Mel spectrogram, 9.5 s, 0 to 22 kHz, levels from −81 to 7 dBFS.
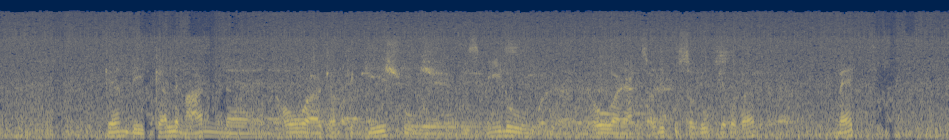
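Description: Running under the whole speech clip are converter idle tones: the delta-sigma converter has no dither, so on quiet input it settles into repeating bit patterns that whistle. Here that's a faint, thin tone somewhere around 4 kHz, sitting about 26 dB below the speech. You catch it most in the gaps between phrases and as a grainy edge under the softer syllables.

Also present the whole way through is a filter restarted on every block. Something in the chain is throwing away its state and starting each block from zero, so every block opens with a tiny click. Those clicks repeat at 200 Hz, which points to blocks of 5 ms, and they fuse into a low buzz that rises and falls with the level of the speech rather than sitting at a constant hum.

From 1.45 to 1.5 s, 1.93 to 2.18 s and 2.43 to 2.47 s the talker dips. This is likely speech suppressed in double talk, with the echo canceller ducking the near end because the far side was talking at the same moment. 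The short ones are shallow, roughly 5 dB. The one near 2 s goes to roughly 10 dB and lasts about a tenth of a second or a bit more, so it sounds like the voice briefly sinking. A last shallow dip of the same kind turns up at 8.9 to 8.94 s.

Between 3.39 and 3.67 s, and again from 6.32 to 6.69 s, a delayed copy of the voice comes back 347 ms late. That's likely echo leak: a loudspeaker at the other end and a canceller that didn't fully remove it. The first return is fairly strong, only about 5 dB under the speech. The second is weaker at roughly 10 dB down, and both sound like a repeat trailing behind.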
